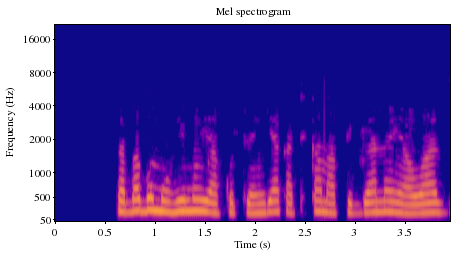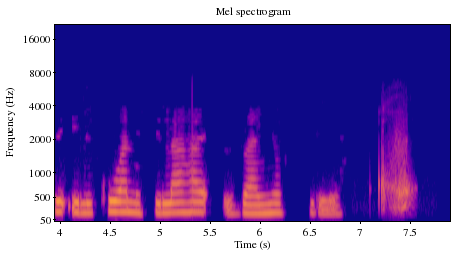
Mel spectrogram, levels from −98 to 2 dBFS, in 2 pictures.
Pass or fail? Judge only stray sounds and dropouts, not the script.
fail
